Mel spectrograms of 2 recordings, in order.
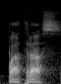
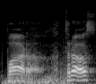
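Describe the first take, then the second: First: The phrase is squeezed into one short word. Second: The phrase is said in full as two words. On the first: "بقوا يقولوا باتراس" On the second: "بدل ما يقولوا بارا اتراس"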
